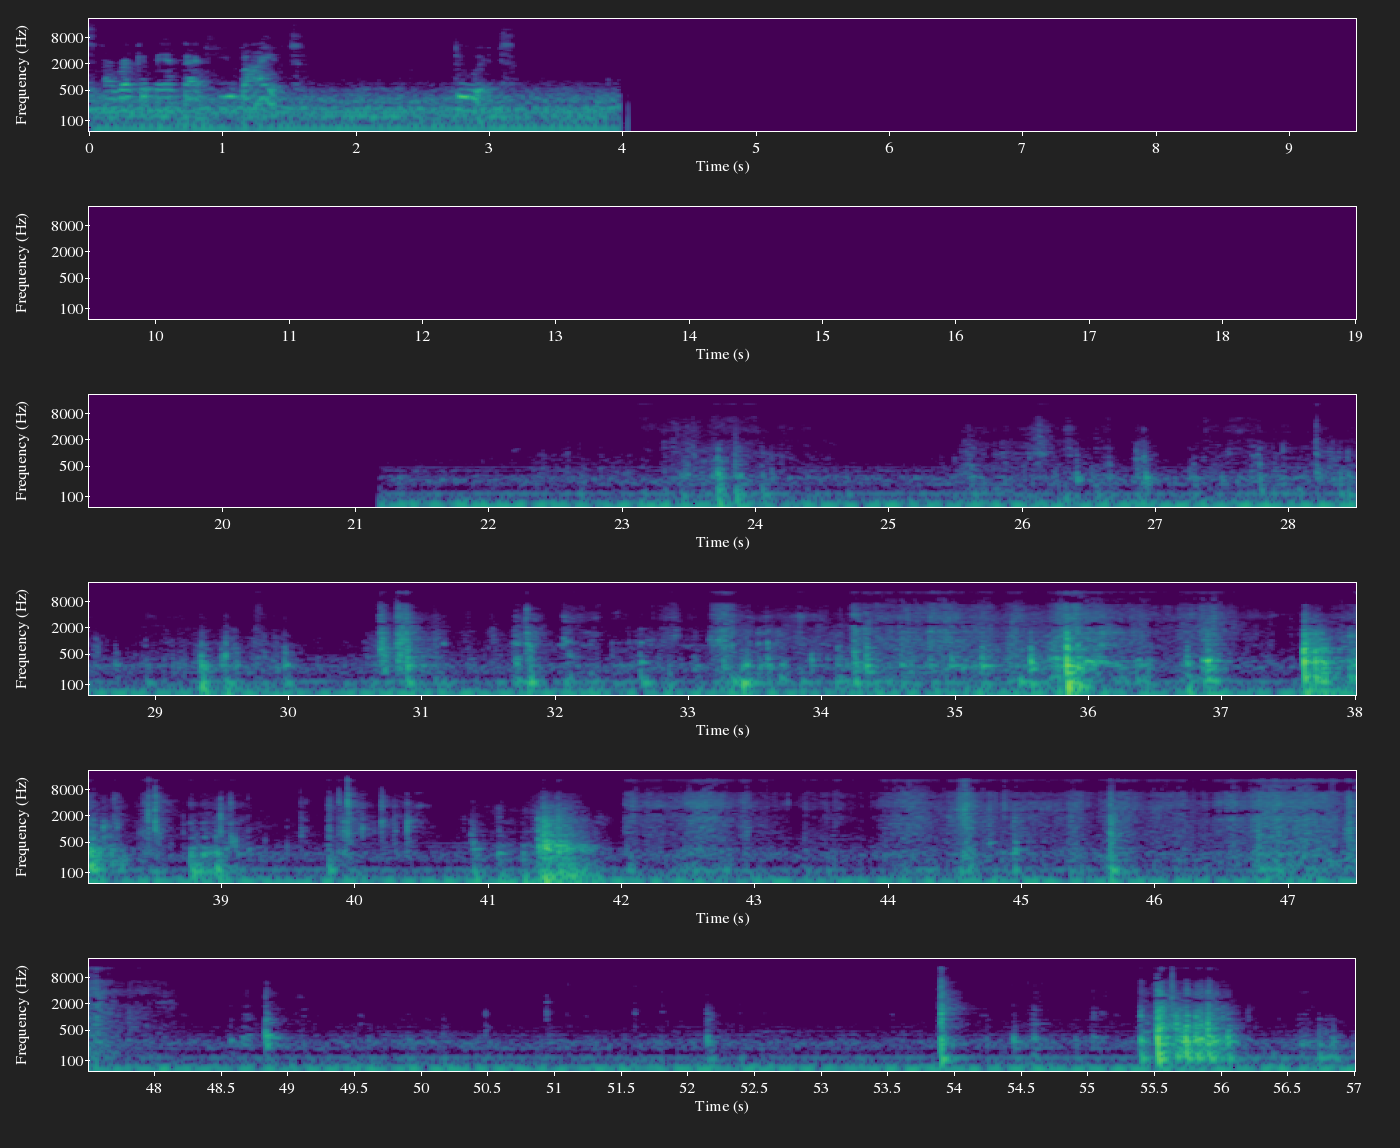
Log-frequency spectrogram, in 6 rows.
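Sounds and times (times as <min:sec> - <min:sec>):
rustling: 0:41.9 - 0:48.2.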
